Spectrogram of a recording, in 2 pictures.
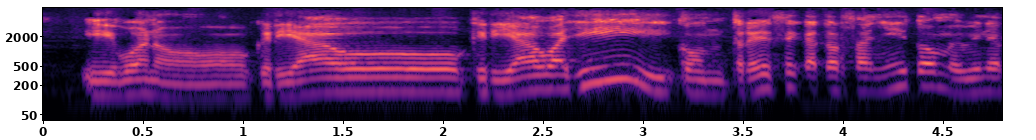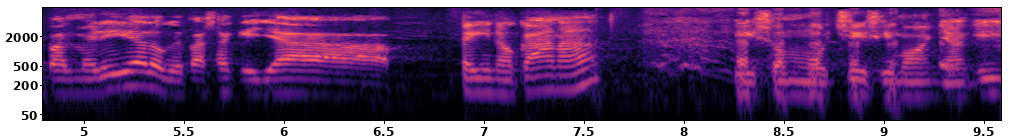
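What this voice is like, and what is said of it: Strong Almería Andalusian Spanish accent. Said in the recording (Spanish): “conozco a gente de Almería que tiene menos acento de Almería que tú”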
